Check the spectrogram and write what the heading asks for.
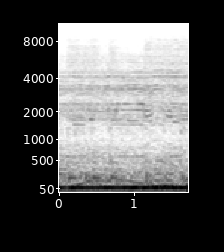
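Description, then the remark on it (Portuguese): A steady low rumble of road noise from inside a moving car as the driver takes side roads to avoid a traffic queue, constant and fairly loud with no distinct events over it. “40 minutos de, de, de carro e de, de, falação, cara.”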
